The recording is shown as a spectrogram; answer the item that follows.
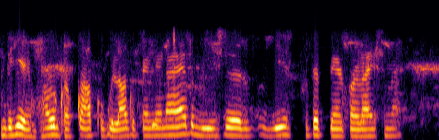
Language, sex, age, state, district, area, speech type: Hindi, male, 18-30, Uttar Pradesh, Prayagraj, urban, conversation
